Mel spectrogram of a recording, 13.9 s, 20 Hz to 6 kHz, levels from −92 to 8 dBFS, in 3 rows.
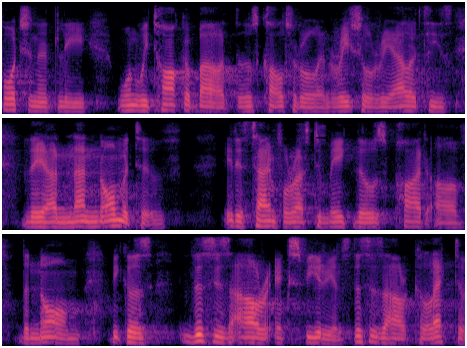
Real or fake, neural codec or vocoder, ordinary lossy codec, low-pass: fake; vocoder, 22.05 kHz, 80 mel bands, WaveNeXt; AAC, 32 kbps; 5.4 kHz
